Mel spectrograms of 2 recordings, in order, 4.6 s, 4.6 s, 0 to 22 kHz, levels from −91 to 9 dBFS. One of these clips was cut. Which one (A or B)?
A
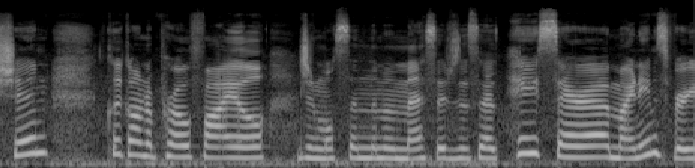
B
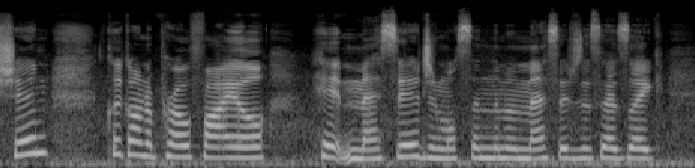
A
